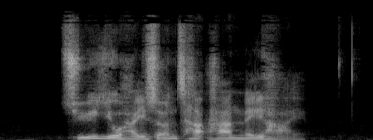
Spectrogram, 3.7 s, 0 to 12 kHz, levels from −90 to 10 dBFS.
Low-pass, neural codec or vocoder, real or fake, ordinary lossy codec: 10.8 kHz; codec, 44.1 kHz, 2.6 kbps, SNAC; fake; AAC, 48 kbps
